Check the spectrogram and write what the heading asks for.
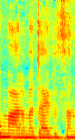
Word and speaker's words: Marama Davidson: Kia ora, ko Marama Davidson aho.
